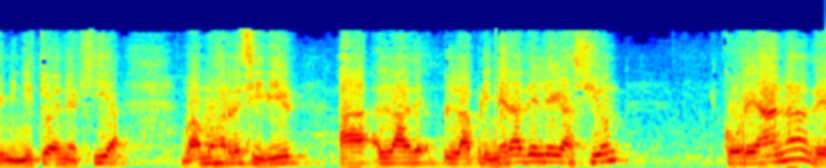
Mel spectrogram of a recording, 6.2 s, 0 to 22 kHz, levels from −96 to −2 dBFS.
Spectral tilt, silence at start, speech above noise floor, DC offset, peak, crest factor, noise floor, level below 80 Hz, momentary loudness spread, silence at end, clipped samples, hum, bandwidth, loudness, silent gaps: -5.5 dB/octave; 0 s; 27 dB; under 0.1%; -2 dBFS; 10 dB; -39 dBFS; -46 dBFS; 8 LU; 0 s; under 0.1%; none; 11 kHz; -12 LUFS; none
